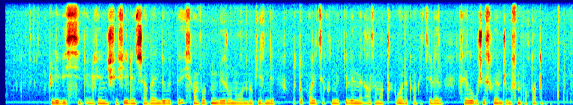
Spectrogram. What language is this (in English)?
Kazakh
